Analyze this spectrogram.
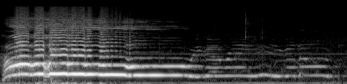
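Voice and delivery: very high, very loud yelp; shocked scream. Real, not acted. Gamer shrieking as something explodes near him. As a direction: jolt of pure surprise. Sudden surprise in game.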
